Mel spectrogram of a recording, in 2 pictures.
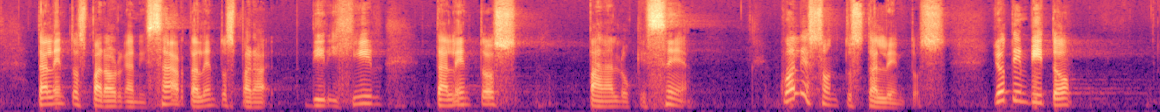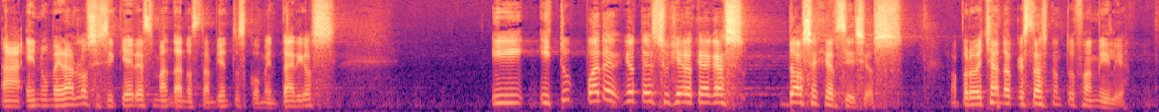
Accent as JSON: {"language": "Spanish", "country": "Mexico", "said": "Los mexicanos tenemos talento, los mexicanos somos ingeniosos, los mexicanos encontramos soluciones."}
